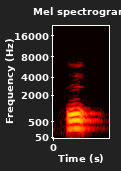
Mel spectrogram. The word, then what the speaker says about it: お: hilagana is pronounced e the fifth one is o oh like odd it is not pronounced oh like old the sound of this hiragana is oh a short sound oh so the first five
